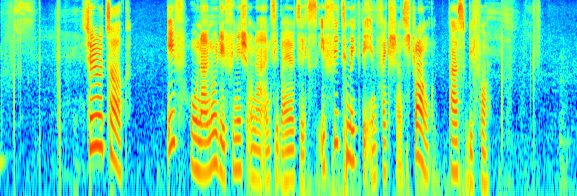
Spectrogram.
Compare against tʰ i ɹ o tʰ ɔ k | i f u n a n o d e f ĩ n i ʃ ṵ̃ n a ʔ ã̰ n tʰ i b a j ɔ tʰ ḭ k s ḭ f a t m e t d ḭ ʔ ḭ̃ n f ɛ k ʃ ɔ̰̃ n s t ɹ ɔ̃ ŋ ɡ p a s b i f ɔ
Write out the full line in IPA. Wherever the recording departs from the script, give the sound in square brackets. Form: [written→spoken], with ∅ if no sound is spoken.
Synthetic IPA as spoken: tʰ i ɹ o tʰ ɔ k | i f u n a n o d e f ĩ n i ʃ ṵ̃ n a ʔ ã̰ n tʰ i b a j ɔ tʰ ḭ k s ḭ f [a→i] t m e [t→k] d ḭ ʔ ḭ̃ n f ɛ k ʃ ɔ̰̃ n s t ɹ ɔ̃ ŋ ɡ [p→pʰ] a s b i f ɔ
